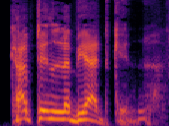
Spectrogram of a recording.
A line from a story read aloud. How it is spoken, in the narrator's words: thundered the captain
